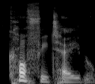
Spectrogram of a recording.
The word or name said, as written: cofee table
